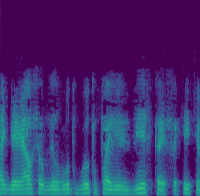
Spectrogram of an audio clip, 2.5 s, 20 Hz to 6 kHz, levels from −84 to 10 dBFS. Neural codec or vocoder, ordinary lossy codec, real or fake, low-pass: codec, 16 kHz, 1 kbps, FreqCodec, larger model; MP3, 24 kbps; fake; 5.4 kHz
